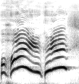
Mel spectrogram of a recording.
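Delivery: very high, little cartoon mouse voice. Asked to try Mickey Mouse, a speaker does a Mickey Mouse voice. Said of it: "Mickey Mouse is just like".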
